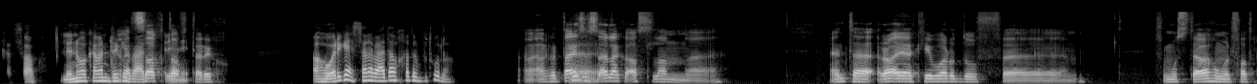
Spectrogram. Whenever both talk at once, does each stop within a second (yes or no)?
no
